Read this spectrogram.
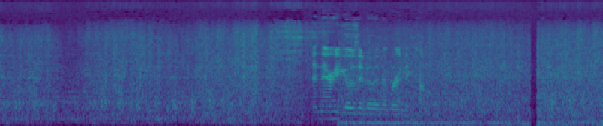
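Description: A train rumbles along the tracks.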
